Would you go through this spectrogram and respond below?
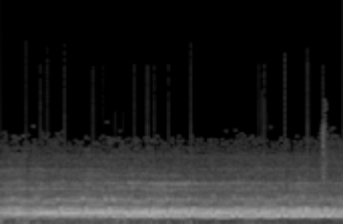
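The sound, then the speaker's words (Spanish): An ambulance siren blares loudly as the ambulance passes, a steady, piercing wail that fills the whole moment, with a low rumble of traffic underneath and no one speaking. “Estamos esperando a que pase la puta ambulancia.”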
